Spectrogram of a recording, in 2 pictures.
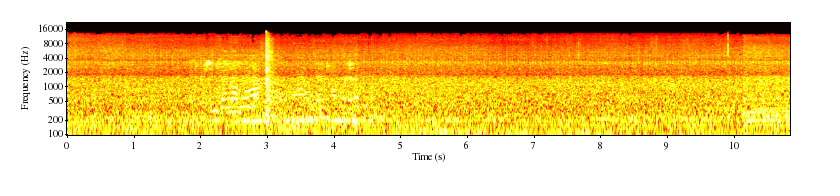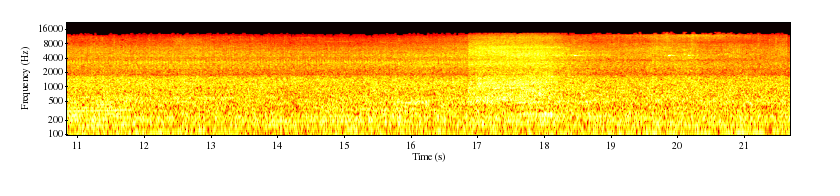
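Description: Busy road traffic rumbles steadily nearby.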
